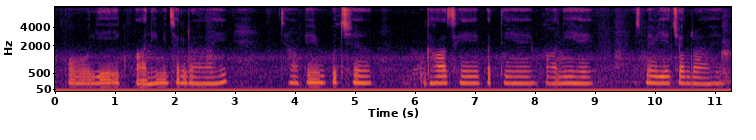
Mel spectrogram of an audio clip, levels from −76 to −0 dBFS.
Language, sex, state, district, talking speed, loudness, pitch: Hindi, female, Bihar, Lakhisarai, 120 wpm, -29 LUFS, 190 Hz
